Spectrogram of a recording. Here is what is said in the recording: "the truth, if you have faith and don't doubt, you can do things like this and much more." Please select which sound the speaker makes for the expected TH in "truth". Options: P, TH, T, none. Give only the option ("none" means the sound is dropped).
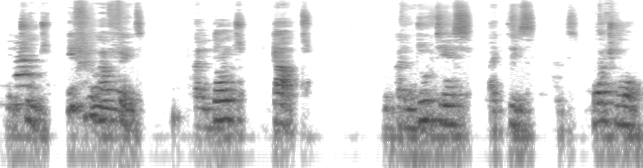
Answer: T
